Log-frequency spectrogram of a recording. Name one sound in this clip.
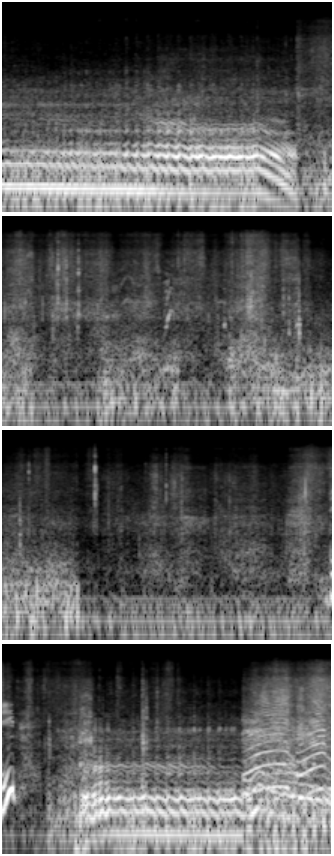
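A snowmobile engine idles with a low steady rumble.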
